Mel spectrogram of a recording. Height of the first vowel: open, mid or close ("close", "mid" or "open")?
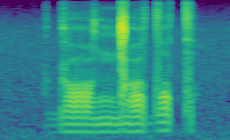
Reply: open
